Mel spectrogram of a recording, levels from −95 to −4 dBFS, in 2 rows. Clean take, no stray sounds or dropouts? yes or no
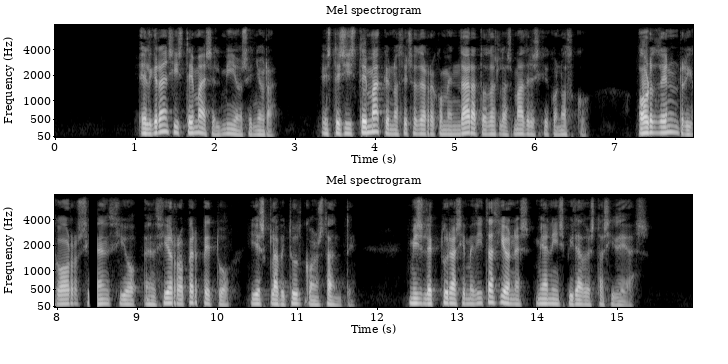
no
